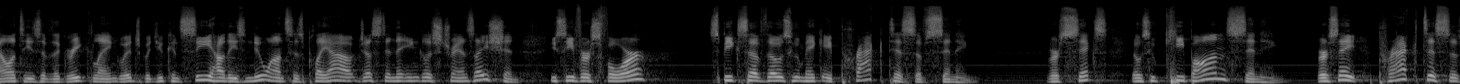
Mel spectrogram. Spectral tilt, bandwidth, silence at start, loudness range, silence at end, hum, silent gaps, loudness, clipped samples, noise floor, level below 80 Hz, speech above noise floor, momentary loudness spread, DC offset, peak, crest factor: -4 dB/octave; 17 kHz; 0 s; 2 LU; 0 s; none; none; -31 LUFS; under 0.1%; -61 dBFS; -62 dBFS; 30 dB; 8 LU; under 0.1%; -12 dBFS; 20 dB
